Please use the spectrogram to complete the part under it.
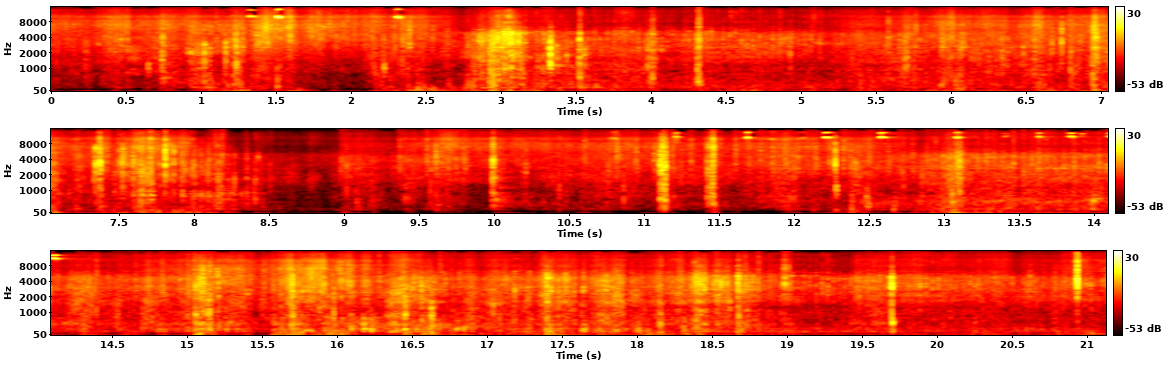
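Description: Bicycle tyres rumble and crunch over a rocky dirt trail.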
